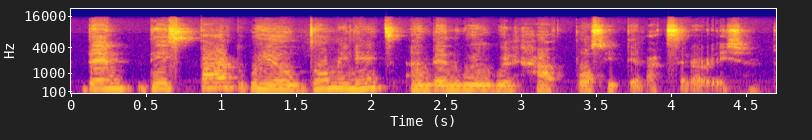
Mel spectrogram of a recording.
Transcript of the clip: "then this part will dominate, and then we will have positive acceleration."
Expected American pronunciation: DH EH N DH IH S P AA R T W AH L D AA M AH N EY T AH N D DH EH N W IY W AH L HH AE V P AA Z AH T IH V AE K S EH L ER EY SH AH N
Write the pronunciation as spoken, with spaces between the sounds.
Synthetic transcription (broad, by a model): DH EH N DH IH S P AA R T W AH L D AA M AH N EY T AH N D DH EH N W IY W AH L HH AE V P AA S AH T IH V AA K S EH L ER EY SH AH N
